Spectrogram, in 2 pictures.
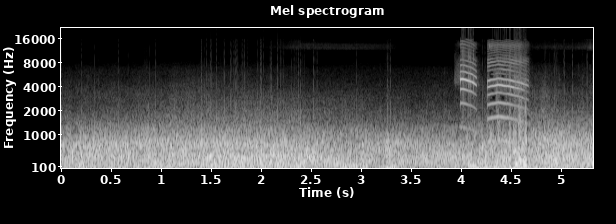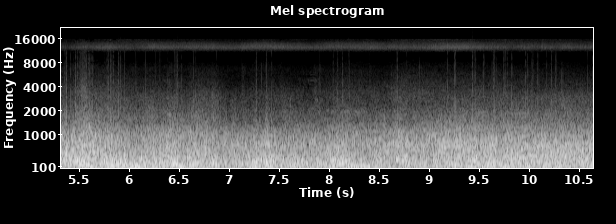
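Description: Loud rushing of water and wind buffeting an action camera on a surfboard as it moves through breaking whitewater. Two short high-pitched cries come about four seconds in.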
